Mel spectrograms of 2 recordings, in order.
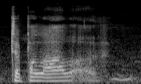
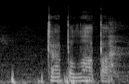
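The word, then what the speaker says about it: Iztapalapa: Tapalala, whatever. It's not pronounced that way. It is Tapalapa.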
